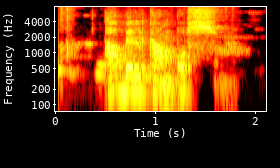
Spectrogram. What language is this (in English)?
Italian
